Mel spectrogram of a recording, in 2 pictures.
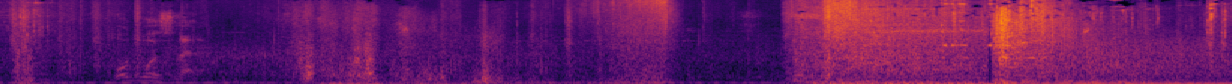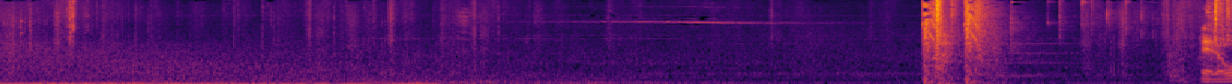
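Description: Gunfire in the video game Alpha Protocol comes as a loud, broad burst, with a second sharp report later, heard beneath someone talking over the gameplay.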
